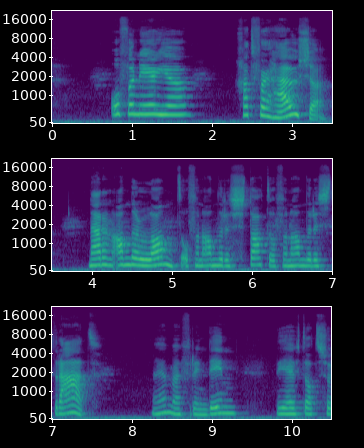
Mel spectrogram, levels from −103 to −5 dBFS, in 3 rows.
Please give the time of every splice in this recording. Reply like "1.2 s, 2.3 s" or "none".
none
